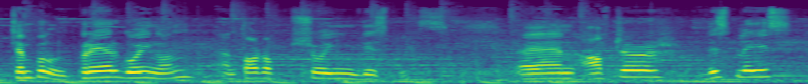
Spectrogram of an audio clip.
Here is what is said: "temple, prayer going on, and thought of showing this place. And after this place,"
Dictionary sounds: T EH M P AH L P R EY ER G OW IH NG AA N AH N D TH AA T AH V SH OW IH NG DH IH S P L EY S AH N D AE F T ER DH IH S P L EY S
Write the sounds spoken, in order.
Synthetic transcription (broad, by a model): T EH M P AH L P R EY ER G OW IH NG AA N AH N D T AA T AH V SH OW IH NG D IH S P L EY S AH N D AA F T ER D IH S P L EY S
